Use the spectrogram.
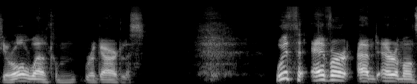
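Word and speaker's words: Éber: So Ever is E-B-E-R, but of course, it being between two vowels, it would have the shevu on it, which would be E-B-H-E-R, which would be pronounced E-V-E-R.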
